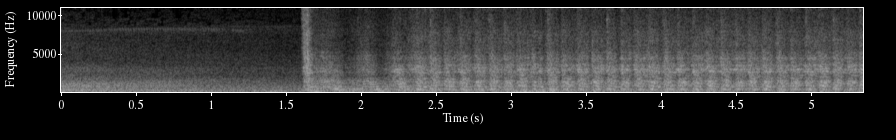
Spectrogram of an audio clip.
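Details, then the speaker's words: Buick (project car) cold start after sitting about two months, pedal pumped four times, weak battery: catches then runs lumpy and uneven with dropped pulses, shaking and misfiring until revved; cold start misfire, cause not confirmed. "so that was it for wax and she started up how it runs like a bag of [ __ ] when it's cold you see it's shaking and this firing so i just rev it a little bit and then it calms down"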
